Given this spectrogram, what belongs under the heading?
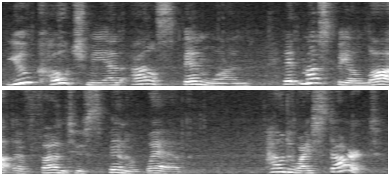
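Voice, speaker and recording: A woman voicing an eager, boastful, chubby young male pig in a storybook, with an excitable, naive manner. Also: fairly high pitch, slow pace, full character voice. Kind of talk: storybook character voice. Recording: roomy, distant mic, faint noise.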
